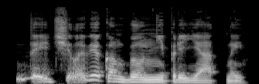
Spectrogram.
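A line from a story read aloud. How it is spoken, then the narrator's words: Scoffing snort. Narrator (Russian): хмыкнул Тис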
